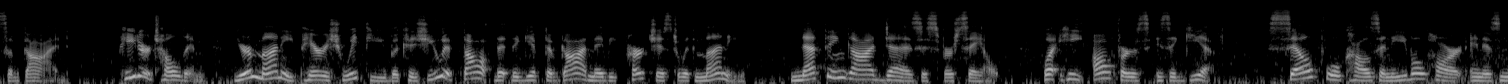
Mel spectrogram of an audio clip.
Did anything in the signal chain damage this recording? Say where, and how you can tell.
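Yes. The call processing stage damaged it: overdone noise removal runs for the whole clip. A noise suppressor with its reduction set far too aggressively is cutting individual frequency bands to near zero whenever they sit close to its noise estimate. Between phrases the background collapses into near silence scattered with twinkling specks, and the quieter components of the speech are removed along with the noise.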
